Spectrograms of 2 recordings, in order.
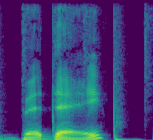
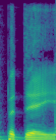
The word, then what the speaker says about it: bidet: to be talking about the bidet now that is spelled b as in boy i d e t bidet and it's a French word and it is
